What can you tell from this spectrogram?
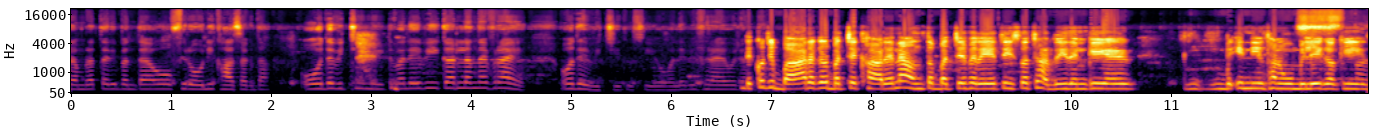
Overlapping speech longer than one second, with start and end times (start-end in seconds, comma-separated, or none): none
